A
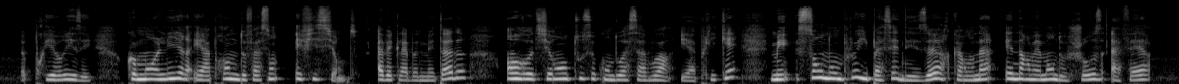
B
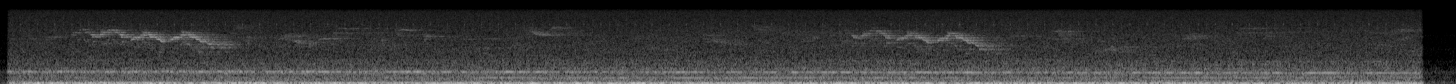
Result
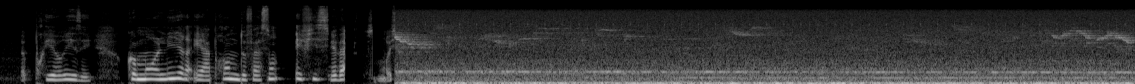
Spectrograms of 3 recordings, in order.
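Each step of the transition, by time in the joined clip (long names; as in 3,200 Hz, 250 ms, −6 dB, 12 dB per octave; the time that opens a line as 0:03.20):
A
0:03.28–0:03.95: reverse
0:03.95: continue with B from 0:01.95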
